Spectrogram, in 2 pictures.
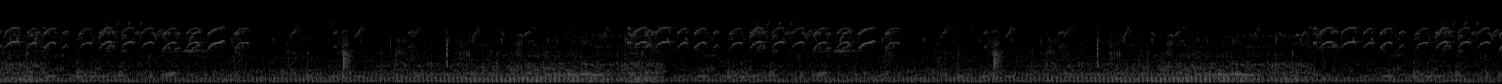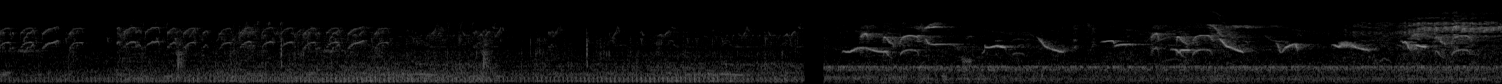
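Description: Small birds chirping in short phrases that repeat every few seconds. After a break about 23 seconds in, louder, quick rising and falling chirps follow over a steady hum.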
